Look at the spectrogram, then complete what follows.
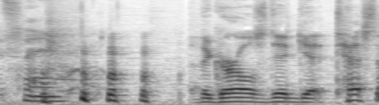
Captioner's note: chuckles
